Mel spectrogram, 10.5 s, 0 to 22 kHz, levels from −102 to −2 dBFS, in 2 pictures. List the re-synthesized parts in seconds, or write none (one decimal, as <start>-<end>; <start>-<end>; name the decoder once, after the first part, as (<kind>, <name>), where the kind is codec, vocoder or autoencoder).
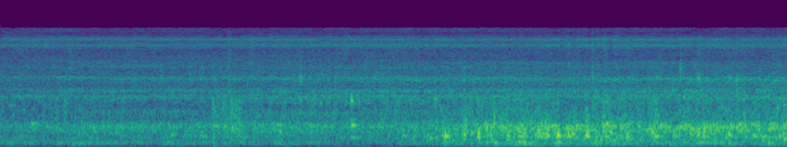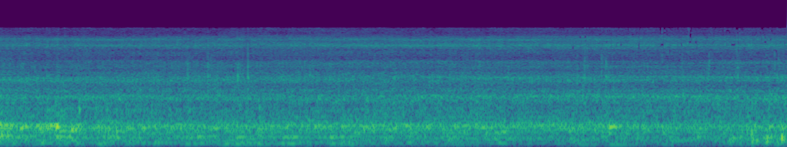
0.0-9.0 (autoencoder, DAC-VAE)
